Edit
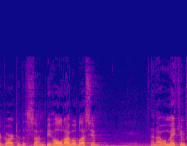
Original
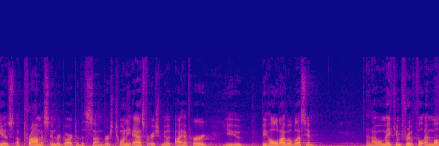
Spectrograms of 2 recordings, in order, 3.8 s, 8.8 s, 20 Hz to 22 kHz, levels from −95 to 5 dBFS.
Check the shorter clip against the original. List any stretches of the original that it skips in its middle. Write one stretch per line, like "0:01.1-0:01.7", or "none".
0:02.1-0:05.2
